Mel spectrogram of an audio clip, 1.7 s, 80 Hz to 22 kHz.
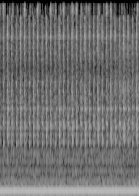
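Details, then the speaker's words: Injector set from a 2002 GM 6.0L LS drive-by-cable engine on a cleaning machine; steady low hum under quick, even pulsing hiss about twelve times a second. Normal injector cleaning cycle. "I'll probably run it through 20 minutes per cycle. For the set of injectors, I'll run it for 20 minutes. And then that'll be good enough."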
